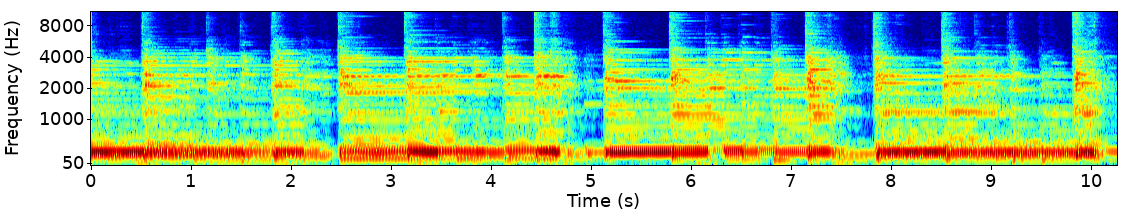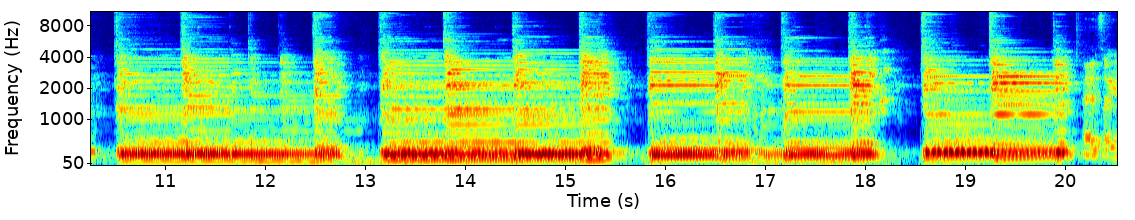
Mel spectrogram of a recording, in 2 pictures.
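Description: An 8-bar chord progression with warm sustained chords changing every couple of seconds, separated by brief gaps and repeating, played clearly and alone without talk.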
